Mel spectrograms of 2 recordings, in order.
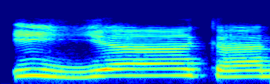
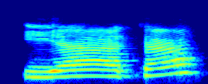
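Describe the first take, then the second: First: The y sound is doubled and held. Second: The y sound is single and short. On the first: Only to You. The speaker calls it right. "itu kan bertasydid" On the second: To your sunlight. The speaker calls it wrong. "kalau kita menghilangkan tasydidnya"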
